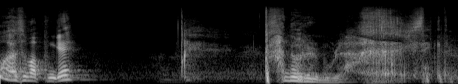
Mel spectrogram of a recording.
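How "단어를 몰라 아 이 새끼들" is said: whispered, frustrated curse; muttered curse. Retold or imitated. A student whispering a curse at unknown words. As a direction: breathe the curse under your breath. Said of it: "이러면서".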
